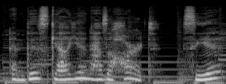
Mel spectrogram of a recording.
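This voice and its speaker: A woman's voice: fairly high pitch, fairly even intonation, moderate pace, mellow. A woman giving cheerful, punny scripted voice-over narration for a food vlog. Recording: music bed under the voice.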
